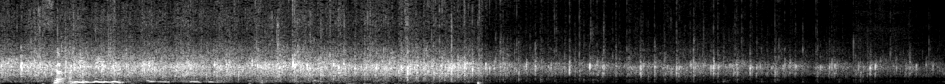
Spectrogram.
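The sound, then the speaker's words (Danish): An audience applauds to welcome a speaker to an evening talk on gender and the history of Danish democracy. The clapping is a broad, steady wash that drops to a softer level about halfway through and continues to the end. “Så vil I ikke være søde at give Birgitte en kæmpe stor hånd. Velkommen til.”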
